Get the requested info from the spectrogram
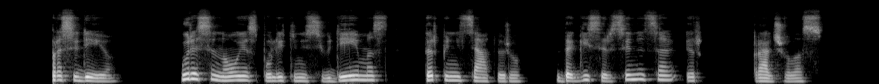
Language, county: Lithuanian, Klaipėda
